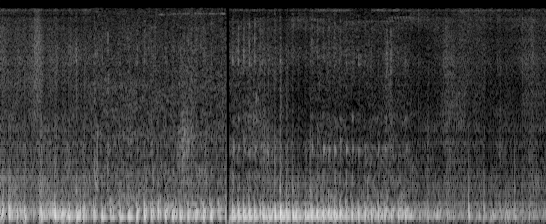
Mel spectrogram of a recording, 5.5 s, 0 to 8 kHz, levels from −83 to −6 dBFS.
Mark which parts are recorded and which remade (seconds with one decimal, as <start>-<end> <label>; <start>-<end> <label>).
0.0-0.9 remade; 0.9-2.6 recorded; 2.6-3.1 remade; 3.1-4.1 recorded; 4.1-5.5 remade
